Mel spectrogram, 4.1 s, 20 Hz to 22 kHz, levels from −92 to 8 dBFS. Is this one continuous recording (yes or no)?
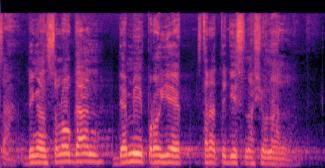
no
